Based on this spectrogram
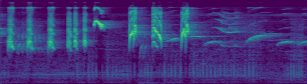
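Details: Oriental magpie-robin in full song: quick series of sharp clipped notes, then slurred whistles and a few drawn-out descending whistles, over a low background hum.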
